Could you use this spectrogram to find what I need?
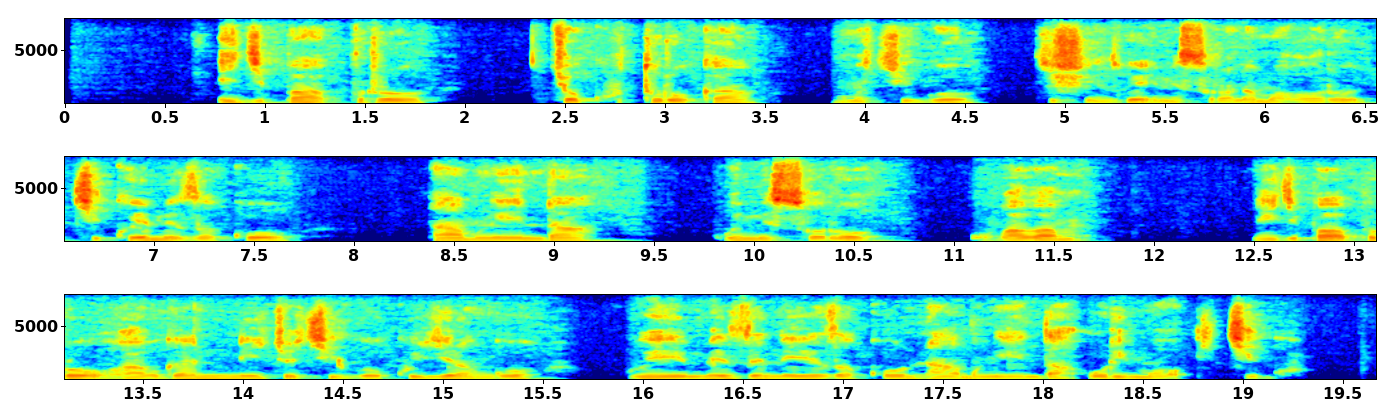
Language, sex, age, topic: Kinyarwanda, male, 18-24, finance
